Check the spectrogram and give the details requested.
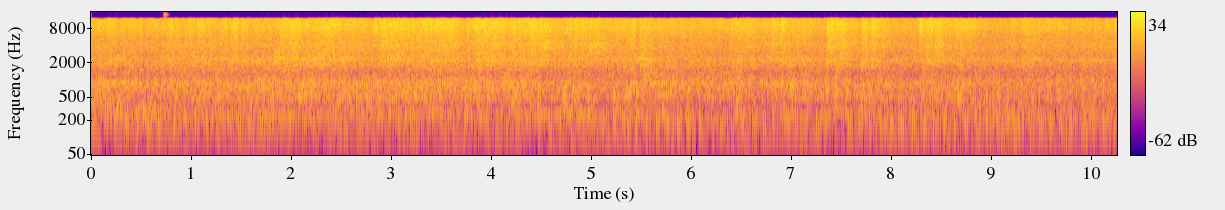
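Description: Moving train heard from aboard a coach: a steady rumble and rush of the running train, with irregular clatter of the wheels over the rail joints.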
